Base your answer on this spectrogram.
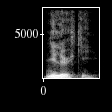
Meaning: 1. difficult, not easy, hard 2. heavy, not light
- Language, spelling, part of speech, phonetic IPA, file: Russian, нелёгкий, adjective, [nʲɪˈlʲɵxʲkʲɪj], Ru-нелёгкий.ogg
